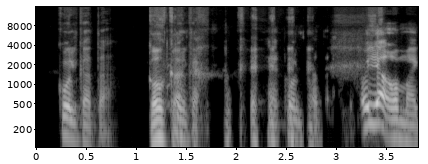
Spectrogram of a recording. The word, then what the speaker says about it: Kolkata: where you're from yeah yeah how do you pronounce the city's name but it's it's Kolkata okay oh yeah oh my God you got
